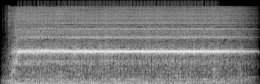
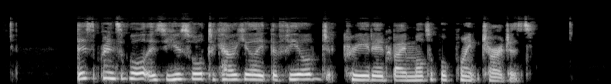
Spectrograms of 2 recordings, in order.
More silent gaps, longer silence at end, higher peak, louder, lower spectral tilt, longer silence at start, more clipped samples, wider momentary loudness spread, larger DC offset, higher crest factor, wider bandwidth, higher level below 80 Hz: neither; second, 0 s vs 0.75 s; about the same, 0 dBFS vs -2 dBFS; first, -2 LUFS vs -13 LUFS; second, 0 dB/octave vs -3.5 dB/octave; about the same, 0.05 s vs 0.1 s; first, 7% vs under 0.1%; about the same, 4 LU vs 6 LU; neither; second, 4 dB vs 12 dB; first, over 20 kHz vs 9.8 kHz; first, -26 dBFS vs -58 dBFS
